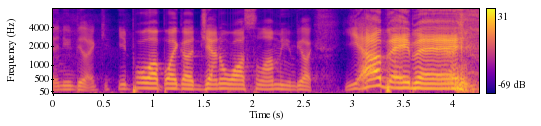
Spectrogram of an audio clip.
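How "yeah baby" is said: put-on booming, belted out, with "baby" stretched long. Retelling how a coworker would hold up a salami and quote Austin Powers. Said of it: "he used to quote Austin Powers all the time".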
